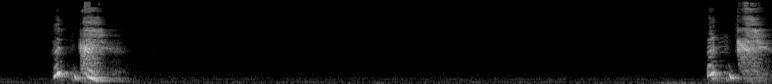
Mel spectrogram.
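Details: Two forceful, deliberately induced sneezes from a female, each with a quick catch of breath before it, about six seconds apart.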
